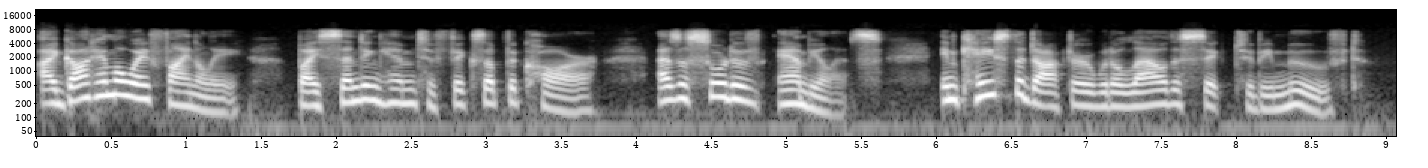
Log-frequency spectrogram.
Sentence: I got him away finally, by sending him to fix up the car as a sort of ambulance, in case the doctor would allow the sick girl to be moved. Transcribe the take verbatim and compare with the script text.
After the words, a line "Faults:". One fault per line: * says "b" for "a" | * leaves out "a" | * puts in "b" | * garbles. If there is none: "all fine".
I got him away finally, by sending him to fix up the car as a sort of ambulance, in case the doctor would allow the sick to be moved.
Faults:
* leaves out "girl"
